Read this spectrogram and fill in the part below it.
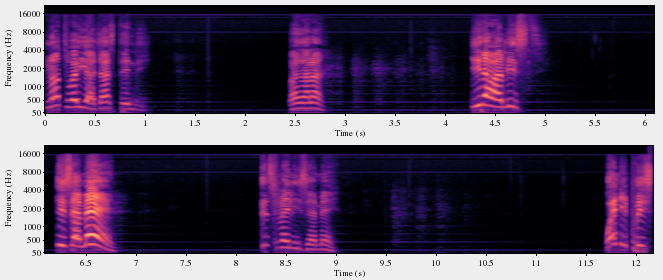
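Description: A man preaches with animation through a microphone, in short bursts with pauses.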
